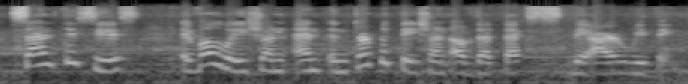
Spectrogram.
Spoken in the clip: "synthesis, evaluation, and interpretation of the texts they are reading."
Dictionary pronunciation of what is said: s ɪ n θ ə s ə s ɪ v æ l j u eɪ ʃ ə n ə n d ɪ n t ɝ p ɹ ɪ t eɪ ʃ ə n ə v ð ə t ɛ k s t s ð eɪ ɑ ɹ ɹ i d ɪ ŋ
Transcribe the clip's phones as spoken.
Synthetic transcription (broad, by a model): s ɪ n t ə s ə s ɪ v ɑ l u eɪ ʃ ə n ə n d ɪ n t ɝ p ɹ ɪ t eɪ ʃ ə n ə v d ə t ɛ k s t s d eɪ ɑ ɹ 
